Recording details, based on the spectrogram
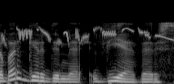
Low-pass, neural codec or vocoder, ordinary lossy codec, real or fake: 7.2 kHz; none; MP3, 96 kbps; real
